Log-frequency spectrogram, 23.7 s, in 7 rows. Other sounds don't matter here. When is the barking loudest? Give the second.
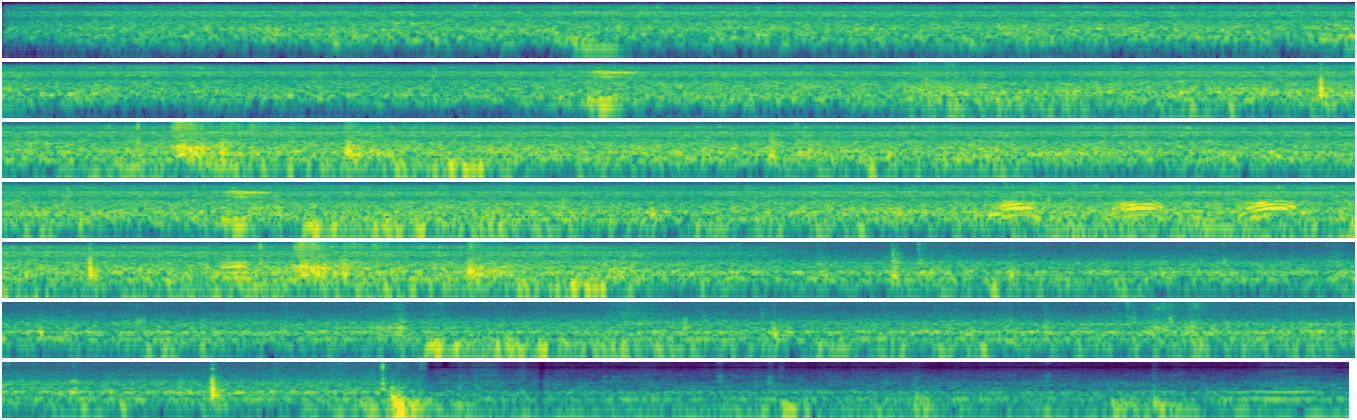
13 s.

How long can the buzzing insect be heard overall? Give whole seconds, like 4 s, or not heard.
18 s.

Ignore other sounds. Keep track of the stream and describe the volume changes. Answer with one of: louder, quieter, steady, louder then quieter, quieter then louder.
steady.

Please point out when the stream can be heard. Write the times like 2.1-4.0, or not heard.
0.0-15.6.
